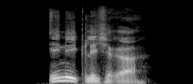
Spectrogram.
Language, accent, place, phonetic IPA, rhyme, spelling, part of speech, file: German, Germany, Berlin, [ˈɪnɪkˌlɪçəʁɐ], -ɪnɪklɪçəʁɐ, inniglicherer, adjective, De-inniglicherer.ogg
- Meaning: inflection of inniglich: 1. strong/mixed nominative masculine singular comparative degree 2. strong genitive/dative feminine singular comparative degree 3. strong genitive plural comparative degree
